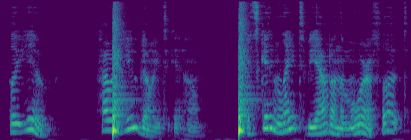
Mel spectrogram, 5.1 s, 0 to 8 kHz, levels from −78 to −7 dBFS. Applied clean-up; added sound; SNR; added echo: none; Snare drum; -5 dB; reverberation time 0.2 s.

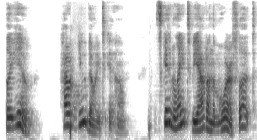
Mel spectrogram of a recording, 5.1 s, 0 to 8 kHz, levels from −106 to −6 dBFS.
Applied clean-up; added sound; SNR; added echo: neural mask model DeepFilterNet 3.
